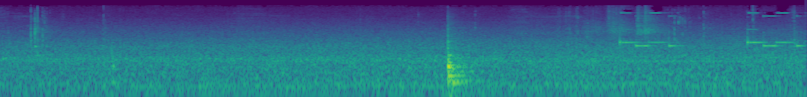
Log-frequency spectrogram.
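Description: Steady room hiss with one sharp click about three and a half seconds in, and two faint short high tones near the end.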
